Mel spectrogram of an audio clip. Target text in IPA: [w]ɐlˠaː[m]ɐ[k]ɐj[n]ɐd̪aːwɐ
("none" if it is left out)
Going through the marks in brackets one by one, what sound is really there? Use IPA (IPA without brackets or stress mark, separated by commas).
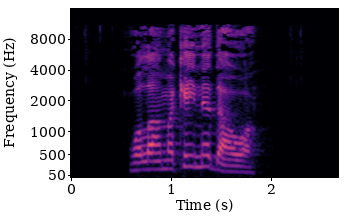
w, m, k, n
